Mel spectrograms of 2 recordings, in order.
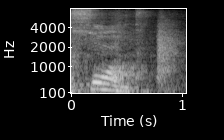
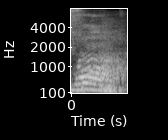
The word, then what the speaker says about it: swamp: what you have in swamp the s w m p is not swamp it's swamp it's a swampy area so the the a is actually pronounced o so which can answer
